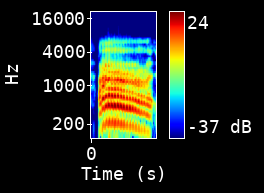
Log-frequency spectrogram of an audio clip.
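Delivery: loud, high rolled rrr in a mock Scottish accent. Mocking how people fake a Scottish accent, with a loud rolled r. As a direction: roll the r hard like a stage Scotsman. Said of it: "they just go".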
